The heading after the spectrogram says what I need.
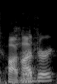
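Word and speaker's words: Pádraic: Oh, yeah, it's Podrick. Podrick.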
